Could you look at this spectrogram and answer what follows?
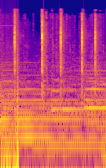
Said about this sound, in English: What? Okay, who's doing this? Typewriters don't just type by themselves.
